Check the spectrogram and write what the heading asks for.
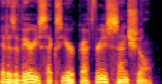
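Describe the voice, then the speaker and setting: A man hosting a stream, commenting on his game in an excitable, joking way. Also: on the low side, brisk, no room sound. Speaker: host playing a game on stream. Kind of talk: casual chat.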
